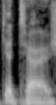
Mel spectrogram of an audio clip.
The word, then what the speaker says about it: Qatar: And here's how to pronounce Qatar. It's pronounced Qatar.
